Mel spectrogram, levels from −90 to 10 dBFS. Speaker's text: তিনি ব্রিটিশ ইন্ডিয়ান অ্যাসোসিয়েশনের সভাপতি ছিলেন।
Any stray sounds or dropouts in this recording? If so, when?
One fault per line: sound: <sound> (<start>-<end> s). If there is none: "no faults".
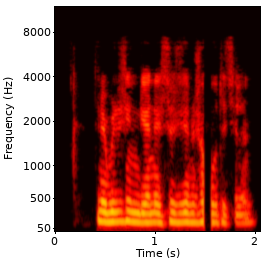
sound: dropout (1.5-1.6 s)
